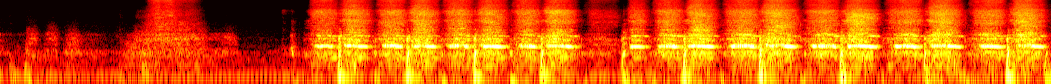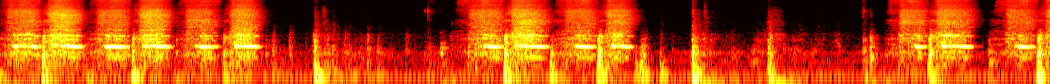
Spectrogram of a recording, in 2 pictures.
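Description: Quick rhythmic squeaking from a large inflatable vinyl pony being rubbed and handled, about three squeaks a second, in runs of several seconds with short pauses between them.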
